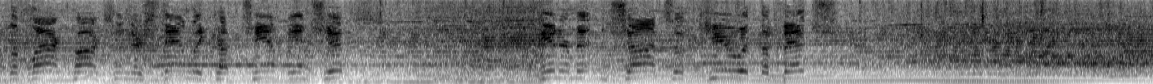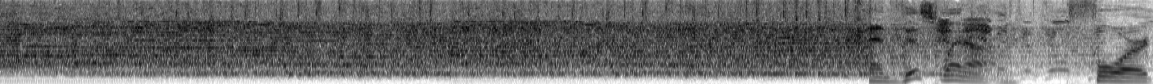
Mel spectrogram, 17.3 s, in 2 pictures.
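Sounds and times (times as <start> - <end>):
standing ovation crowd cheering for Joel Quenneville: 0.0 - 17.2
speech: 0.1 - 6.4, 15.2 - 17.2.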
